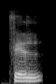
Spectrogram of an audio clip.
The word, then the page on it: fill: Indian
